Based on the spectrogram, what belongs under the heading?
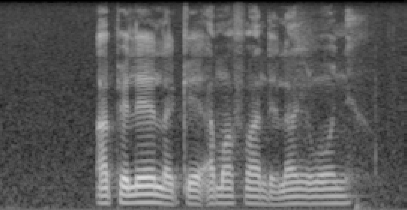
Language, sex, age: Xhosa, male, 32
